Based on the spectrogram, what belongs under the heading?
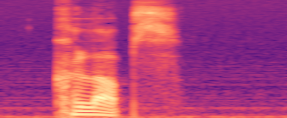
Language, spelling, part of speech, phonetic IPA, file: Polish, klaps, noun, [klaps], Pl-klaps.ogg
